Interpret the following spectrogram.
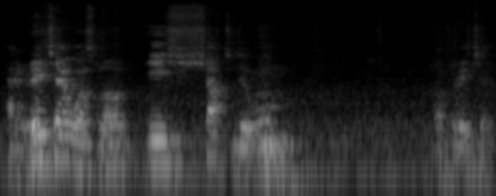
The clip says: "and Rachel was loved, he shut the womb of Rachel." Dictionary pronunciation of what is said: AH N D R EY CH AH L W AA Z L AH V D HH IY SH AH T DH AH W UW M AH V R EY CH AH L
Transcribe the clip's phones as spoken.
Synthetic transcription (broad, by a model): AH N R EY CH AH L W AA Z L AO D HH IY SH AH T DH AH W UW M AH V R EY CH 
